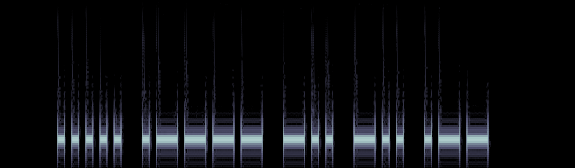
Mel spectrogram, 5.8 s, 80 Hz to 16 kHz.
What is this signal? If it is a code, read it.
Morse code, heard as a keyed tone, about 17 wpm, 700 Hz. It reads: 51DDW
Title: Code Groups - 5 Letter:Numbers - 17wpm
